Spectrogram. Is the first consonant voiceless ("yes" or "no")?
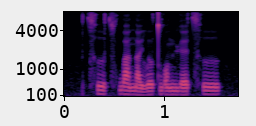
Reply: yes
